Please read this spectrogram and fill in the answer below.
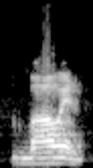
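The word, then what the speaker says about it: bauen: তারপরে হচ্ছে এ এবং ইউ, এই দুইটা যখন আপনার একত্রে ব্যবহৃত হবে কোনো ওয়ার্ডে পাবেন আপনারা, তো সেই ক্ষেত্রে এটার উচ্চারণ হবে আও। ঠিক আছে, যেমন বাওয়েন, বাওয়েনে আপনার এ এবং ইউ যোগ হয়ে ওয়ার্ডটা তৈরি হয়েছে।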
